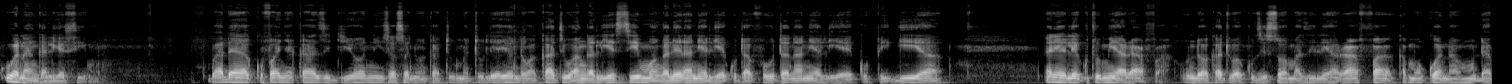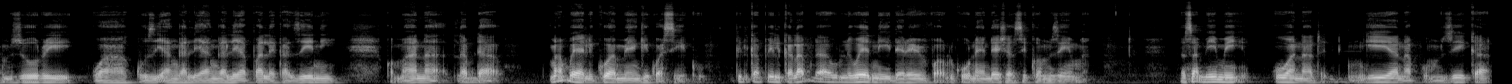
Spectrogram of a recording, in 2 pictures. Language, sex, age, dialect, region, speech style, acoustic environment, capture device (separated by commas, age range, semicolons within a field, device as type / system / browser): Swahili, male, 25-34, Kenya - Kitui, Kenya, relaxed; excited, nature, mobile / Linux / Chrome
